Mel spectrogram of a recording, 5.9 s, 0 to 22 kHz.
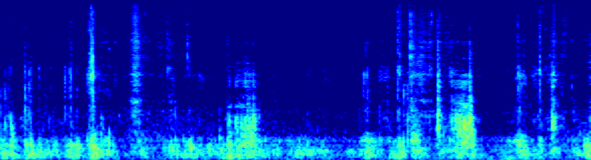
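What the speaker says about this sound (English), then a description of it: "we can unscrew this, which I'm going to do right now" Small mechanical clicks and ratcheting taps of a part being unscrewed on a Brother Aveneer EV1 sewing machine, irregular quiet bursts with handling noise between, close and faint.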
